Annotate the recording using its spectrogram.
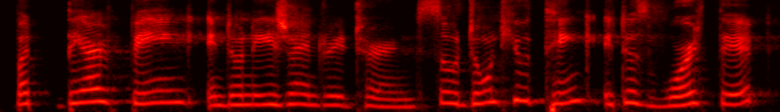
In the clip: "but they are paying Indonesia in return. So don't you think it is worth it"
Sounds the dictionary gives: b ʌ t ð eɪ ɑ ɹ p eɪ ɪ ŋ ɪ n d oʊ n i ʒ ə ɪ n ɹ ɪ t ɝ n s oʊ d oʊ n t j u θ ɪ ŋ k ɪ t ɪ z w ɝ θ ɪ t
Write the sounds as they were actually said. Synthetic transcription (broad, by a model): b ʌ t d eɪ ɑ ɹ p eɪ ɪ ŋ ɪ n d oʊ n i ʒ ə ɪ n ɹ ɪ t ɝ n s oʊ d oʊ n t j u t ɪ ŋ k ɪ t ɪ z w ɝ t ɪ t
